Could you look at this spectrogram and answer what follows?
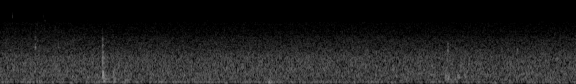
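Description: Steady rushing of river water, with one short sharp knock about a second in.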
